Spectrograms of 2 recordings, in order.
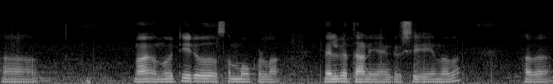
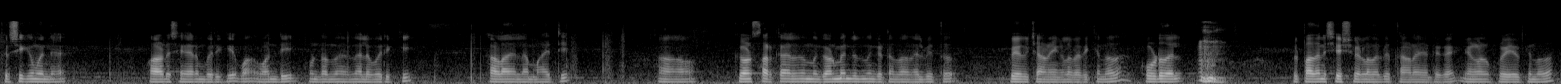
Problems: low volume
